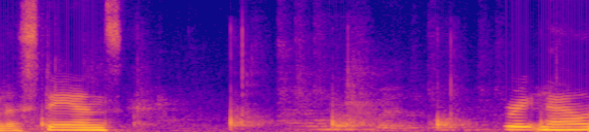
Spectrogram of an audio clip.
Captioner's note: heels clanking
